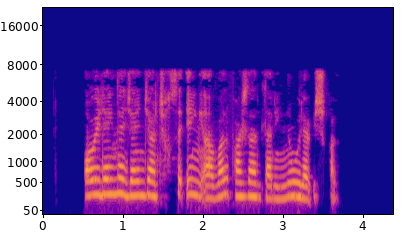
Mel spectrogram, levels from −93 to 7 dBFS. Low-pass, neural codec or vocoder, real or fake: 7.2 kHz; none; real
